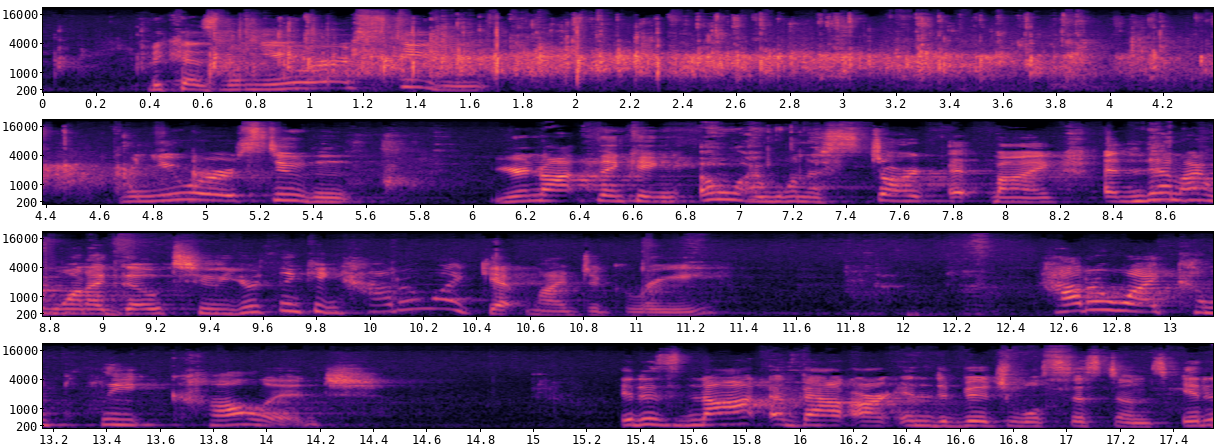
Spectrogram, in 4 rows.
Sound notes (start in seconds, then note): 0.6 audience applauding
